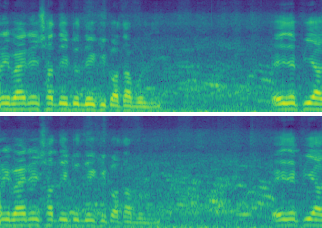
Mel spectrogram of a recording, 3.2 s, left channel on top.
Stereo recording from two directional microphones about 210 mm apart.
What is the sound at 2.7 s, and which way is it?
Speech, 15° left (ahead or behind).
